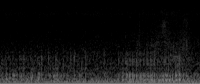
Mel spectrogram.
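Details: Deep, regular purring fills the moment as a domestic cat follows left and right commands; the rumble stays low and even, with slight louder swells toward the end.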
